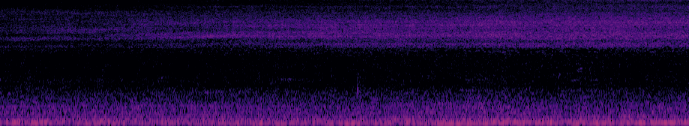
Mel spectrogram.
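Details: Cicadas singing on a summer night: a steady, unbroken high hiss fills the upper range throughout, with low rumbling background noise and a brief faint tone near the middle.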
